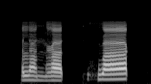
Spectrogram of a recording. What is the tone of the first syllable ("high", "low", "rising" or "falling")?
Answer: low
